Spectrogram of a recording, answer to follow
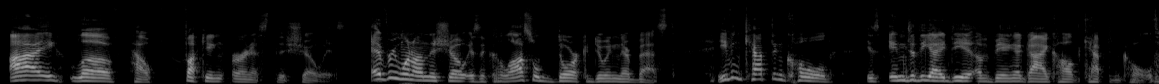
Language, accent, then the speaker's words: English; suburb of Vancouver, British Columbia, Canada; moved away; Smallville is basically set in my hometown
